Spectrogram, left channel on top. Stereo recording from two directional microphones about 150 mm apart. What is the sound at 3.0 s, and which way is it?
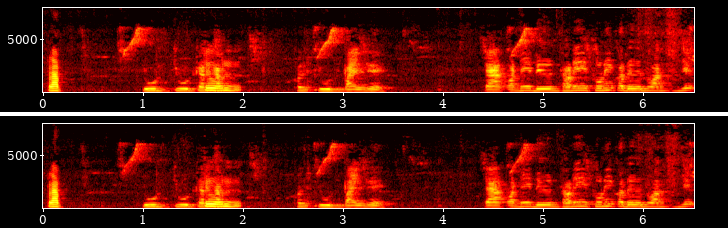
Speech, 25° right (ahead or behind).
